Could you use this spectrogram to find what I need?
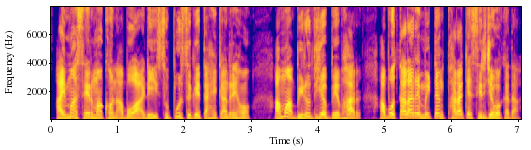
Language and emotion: Santali, angry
